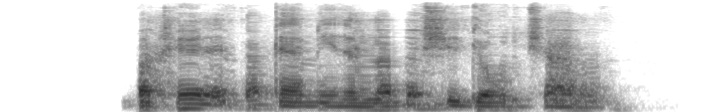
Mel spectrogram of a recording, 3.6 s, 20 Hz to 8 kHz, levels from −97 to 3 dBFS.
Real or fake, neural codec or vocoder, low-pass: fake; codec, 44.1 kHz, 1.7 kbps, Pupu-Codec; 7.2 kHz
